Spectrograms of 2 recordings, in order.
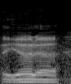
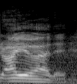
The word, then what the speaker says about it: Ayoade: don't think Fable's going to be about Steve Aoda beating us up in his house. I don't think that's Richard Ayoade.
